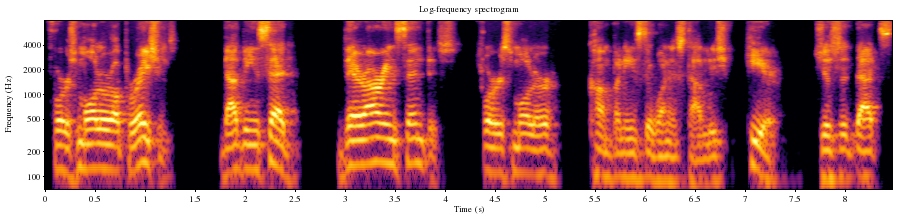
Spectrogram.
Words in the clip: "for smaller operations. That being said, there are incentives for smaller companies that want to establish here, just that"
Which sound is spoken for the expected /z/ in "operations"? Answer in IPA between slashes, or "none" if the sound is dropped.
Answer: /s/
